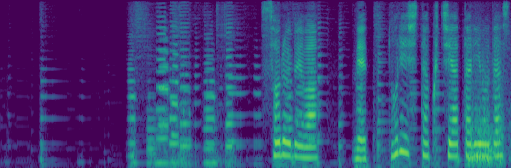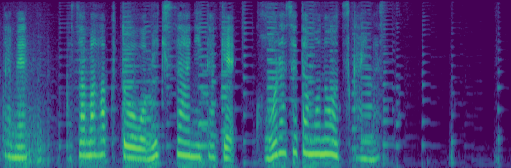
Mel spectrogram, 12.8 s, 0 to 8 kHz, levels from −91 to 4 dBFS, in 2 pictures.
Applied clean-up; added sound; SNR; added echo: neural mask model RNNoise.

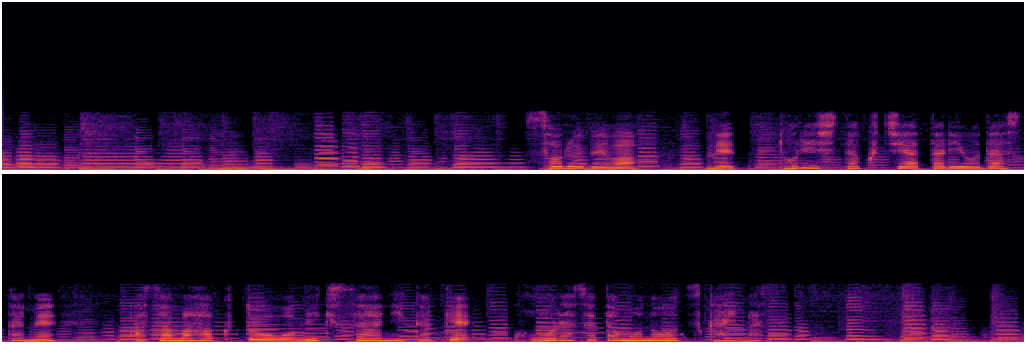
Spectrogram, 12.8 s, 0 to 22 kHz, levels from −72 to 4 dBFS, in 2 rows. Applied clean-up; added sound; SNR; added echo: none; none; none; none.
